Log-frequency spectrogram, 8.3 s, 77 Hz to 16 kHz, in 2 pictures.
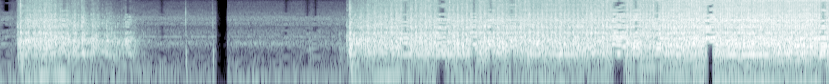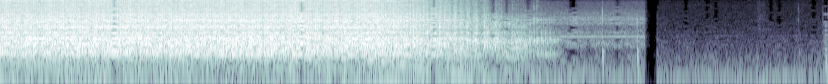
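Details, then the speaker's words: Traxxas 10th-scale 4x4 Slash after a spur gear replacement, slipper clutch tightening and gear mesh setting, at light throttle: the motor whine rises smoothly to an even high pitch and winds down, with no skipping or clatter. Drivetrain is healthy. "so if everything sounds and looks good nothing's skipping it's all doing great"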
